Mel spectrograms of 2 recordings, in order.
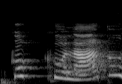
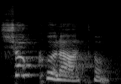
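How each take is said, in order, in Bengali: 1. শব্দটি কঠিন 'k' ধ্বনি দিয়ে শুরু হয়। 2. শব্দটি কোমল 'ch' ধ্বনি দিয়ে শুরু হয়। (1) "কোকোলাতো উচ্চারণ করলেন" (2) "এটা হবে চক্ষোলাতো।"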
